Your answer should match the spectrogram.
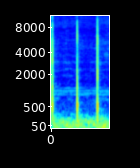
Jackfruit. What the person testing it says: Pag tunog, tambol na siya.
